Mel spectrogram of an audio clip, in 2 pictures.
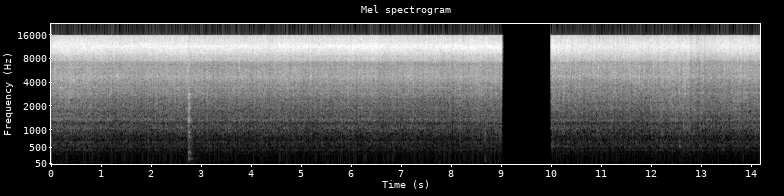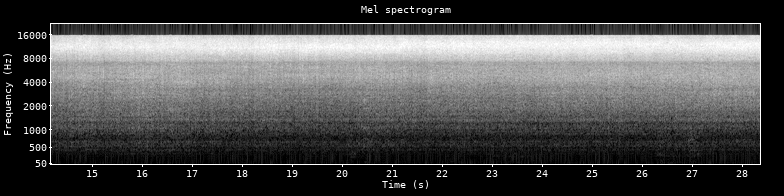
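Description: Chicken breast pieces sizzling in hot oil in a cast iron skillet, a steady loud hiss. The sound cuts out completely for about a second about a third of the way in.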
